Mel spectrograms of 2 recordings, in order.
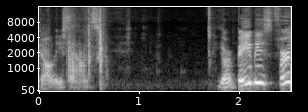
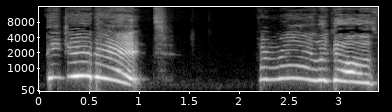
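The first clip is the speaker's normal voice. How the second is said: very high, drawn-out cheer; excited cheer. Acted. Celebrating with children at story's end, high excited cheer.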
